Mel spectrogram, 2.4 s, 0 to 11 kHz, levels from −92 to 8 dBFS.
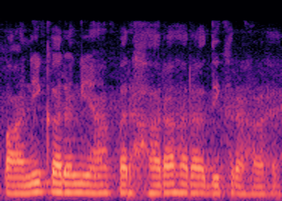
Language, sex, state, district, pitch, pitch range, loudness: Hindi, male, Uttar Pradesh, Lucknow, 135 Hz, 130-145 Hz, -16 LUFS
